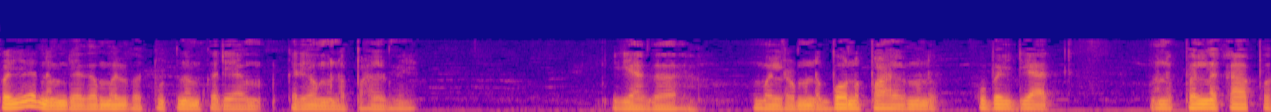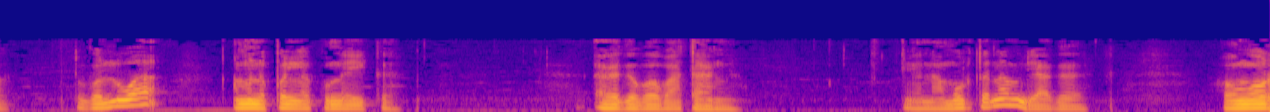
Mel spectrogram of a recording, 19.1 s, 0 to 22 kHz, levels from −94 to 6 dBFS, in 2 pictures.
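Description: Speech in which the treble stops dead at about 5.8 kHz for the whole clip, with plainly audible watery, swirling artefacts. That points to MP3 compression, likely at a low bitrate near 24 kbps. The shifting swirl, not just the missing top, separates it from plain low-pass filtering.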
